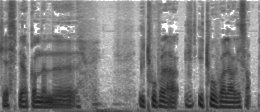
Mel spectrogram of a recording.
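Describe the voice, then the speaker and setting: At a very slow pace, a man talks with a dry, close sound with no echo. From Martinique. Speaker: political party member. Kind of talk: radio panel discussion.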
